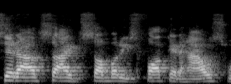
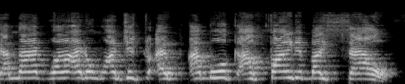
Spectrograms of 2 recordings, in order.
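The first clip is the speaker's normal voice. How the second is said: pitched much higher, flustered and fed up; exasperated protest; 9 semitones higher than usual. Retold or imitated. Son snapping at dad who tears the house apart, exasperated high protest. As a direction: brush off his help, voice climbing in frustration. Arguing with dad over help.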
